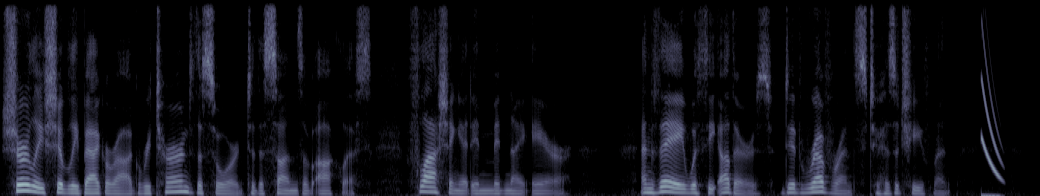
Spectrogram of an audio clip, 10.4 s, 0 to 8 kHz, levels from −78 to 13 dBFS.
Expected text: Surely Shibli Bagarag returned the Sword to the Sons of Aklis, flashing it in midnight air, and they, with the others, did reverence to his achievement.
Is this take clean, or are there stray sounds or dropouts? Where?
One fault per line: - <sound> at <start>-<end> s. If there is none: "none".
- chirp at 9.8-10.1 s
